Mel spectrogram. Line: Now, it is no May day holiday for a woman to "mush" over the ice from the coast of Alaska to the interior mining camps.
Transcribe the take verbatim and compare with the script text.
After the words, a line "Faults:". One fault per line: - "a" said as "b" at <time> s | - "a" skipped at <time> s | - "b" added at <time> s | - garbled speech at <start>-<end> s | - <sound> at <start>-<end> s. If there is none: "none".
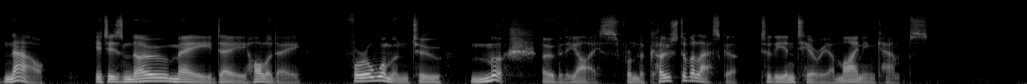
Now, it is no May day holiday for a woman to "mush" over the ice from the coast of Alaska to the interior mining camps.
Faults:
none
